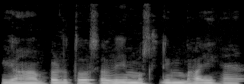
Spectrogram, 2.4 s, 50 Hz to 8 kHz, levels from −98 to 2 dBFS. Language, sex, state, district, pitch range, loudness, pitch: Hindi, male, Uttar Pradesh, Jyotiba Phule Nagar, 110-115 Hz, -32 LUFS, 115 Hz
